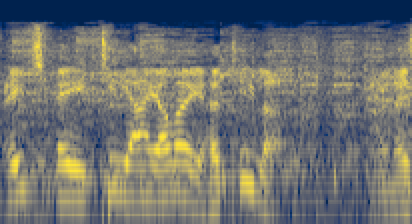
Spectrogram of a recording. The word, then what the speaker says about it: Hatila: like spatula hat ask him how do you pronounce it it's h a t i l a hatila when they said Haula like spatula well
